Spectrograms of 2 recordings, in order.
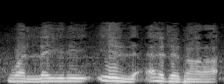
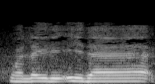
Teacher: بإسكان الذال وبهمزة قطع مفتوحة بعدها دال ساكنة من غير مد · Shown in: first take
